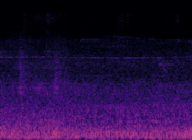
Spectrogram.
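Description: Outdoor city background noise: a steady low rumble with no distinct events.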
